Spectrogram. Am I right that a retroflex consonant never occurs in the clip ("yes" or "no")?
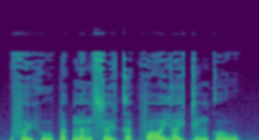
yes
